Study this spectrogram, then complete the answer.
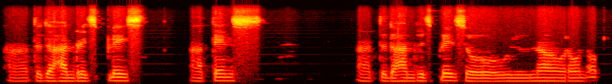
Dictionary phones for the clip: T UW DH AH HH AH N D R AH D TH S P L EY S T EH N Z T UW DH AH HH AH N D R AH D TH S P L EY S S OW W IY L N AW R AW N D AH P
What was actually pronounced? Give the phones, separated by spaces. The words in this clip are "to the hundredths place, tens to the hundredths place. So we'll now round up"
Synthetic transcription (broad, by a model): T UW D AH HH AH N D R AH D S P L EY S T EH N S T UW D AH HH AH N D R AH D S P L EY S S OW W IY L N AW R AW N AH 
